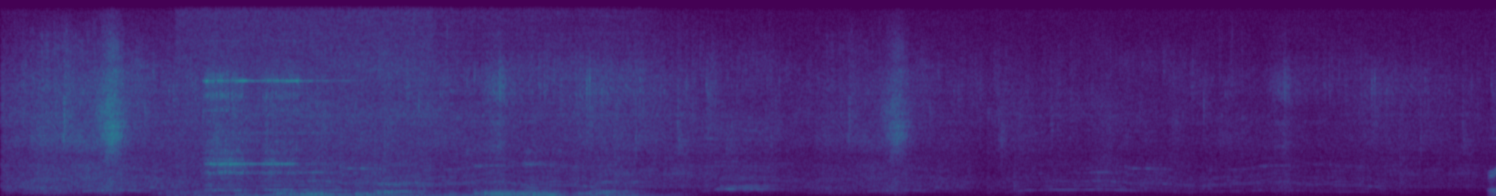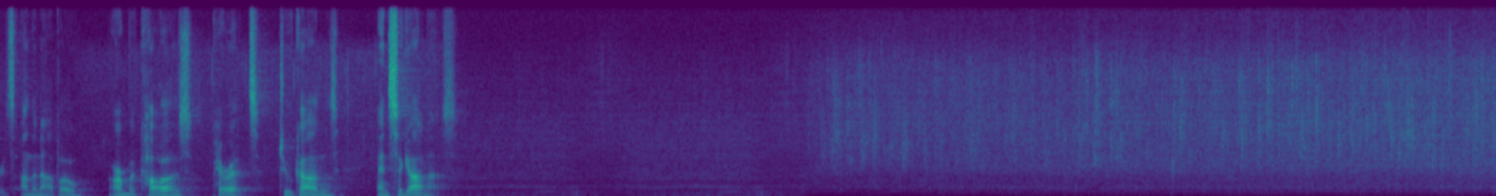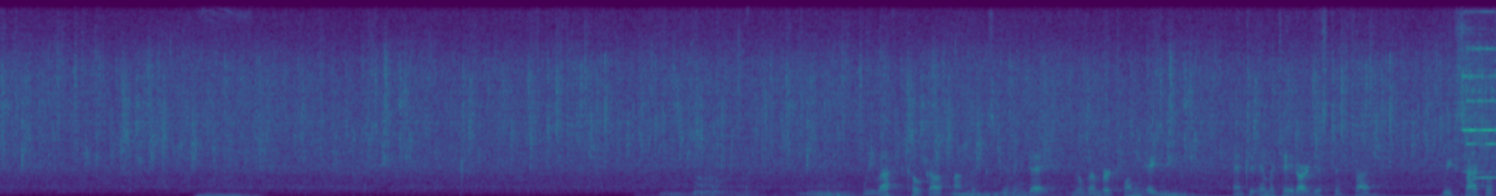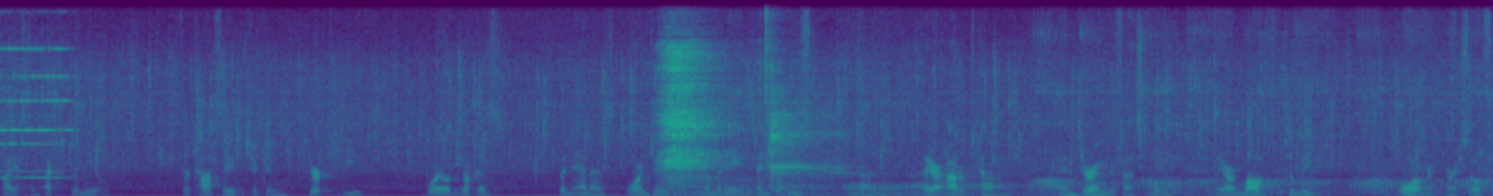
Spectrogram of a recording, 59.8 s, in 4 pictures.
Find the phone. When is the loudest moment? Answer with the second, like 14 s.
45 s.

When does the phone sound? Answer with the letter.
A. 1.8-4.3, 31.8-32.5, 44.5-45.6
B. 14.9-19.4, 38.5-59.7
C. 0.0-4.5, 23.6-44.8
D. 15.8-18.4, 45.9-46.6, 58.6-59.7
A.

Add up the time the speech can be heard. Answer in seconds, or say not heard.
26 s.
